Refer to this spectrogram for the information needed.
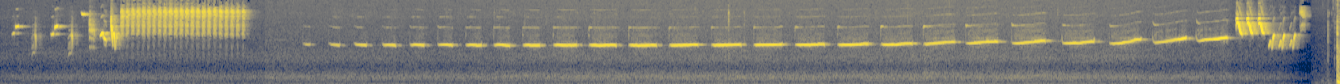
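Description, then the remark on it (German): A nightingale sings alone from a field hedge, opening with a harsh buzzing burst, then a long rising series of pure, evenly spaced whistled notes that speed up and end in sharp chirps. “und dort war jetzt eine Feldhecke gewachsen und es sang eine Nachtigall”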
